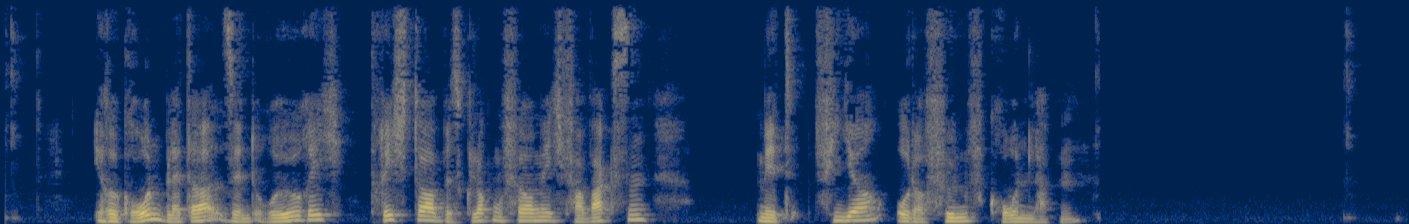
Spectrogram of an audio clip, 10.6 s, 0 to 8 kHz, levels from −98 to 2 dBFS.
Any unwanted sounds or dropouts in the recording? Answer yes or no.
no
